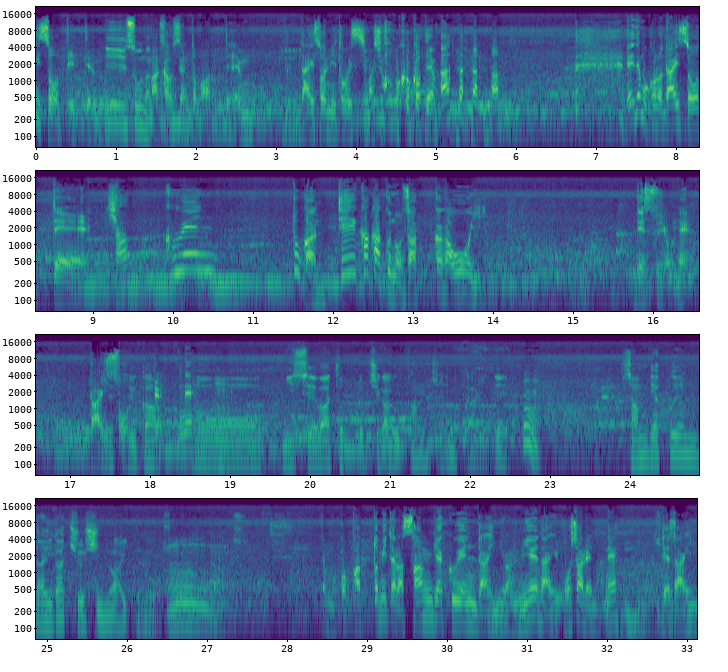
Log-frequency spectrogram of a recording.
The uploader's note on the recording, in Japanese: 今月は高校野球の実況後に外から収録していましたが。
